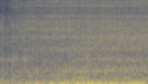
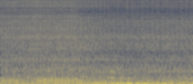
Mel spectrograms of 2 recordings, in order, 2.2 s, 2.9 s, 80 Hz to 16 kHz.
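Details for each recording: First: Datsun roadster EFI conversion, idle air control valve set to about 50%: fast, even idle well above normal with no dip or hunt because the valve admits too much air; trigger noise from distributor near spark plug wire; valve being turned down. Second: Datsun Roadster with EFI conversion, idle control valve test, trigger noise from distributor near spark plug wire: steady low engine hum drops from a high idle to a lower, even idle as idle control is adjusted toward normal.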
